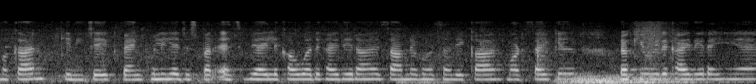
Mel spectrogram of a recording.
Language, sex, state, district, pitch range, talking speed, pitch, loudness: Hindi, female, Chhattisgarh, Rajnandgaon, 225-240 Hz, 215 wpm, 235 Hz, -19 LUFS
